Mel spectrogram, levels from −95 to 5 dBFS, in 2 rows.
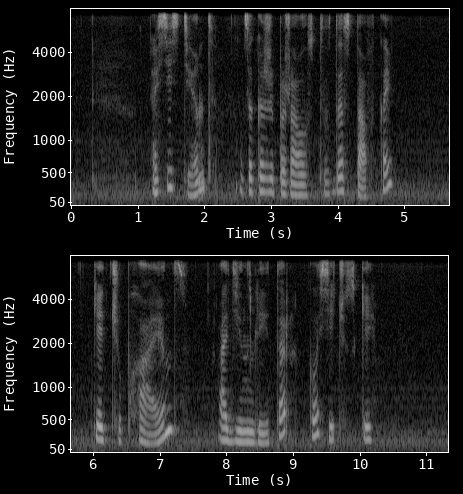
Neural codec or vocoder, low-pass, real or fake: none; 7.2 kHz; real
